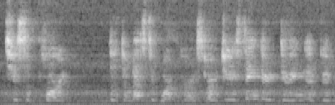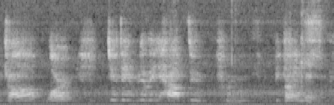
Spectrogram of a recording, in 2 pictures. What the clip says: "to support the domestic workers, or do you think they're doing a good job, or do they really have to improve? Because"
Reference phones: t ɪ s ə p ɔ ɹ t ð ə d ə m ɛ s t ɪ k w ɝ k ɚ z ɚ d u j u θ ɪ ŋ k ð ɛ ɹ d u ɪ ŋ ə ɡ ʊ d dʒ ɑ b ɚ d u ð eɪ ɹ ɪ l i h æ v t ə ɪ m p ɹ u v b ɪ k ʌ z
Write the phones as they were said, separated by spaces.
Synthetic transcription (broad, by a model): t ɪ s ə p ɔ ɹ t ð ə d ə m ɛ s t ɪ k w ɝ k ɚ z ɚ d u j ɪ θ ɪ ŋ k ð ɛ ɹ d u ɪ ŋ ə ɡ ʊ d dʒ ɑ b ɚ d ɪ ð eɪ ɹ ɪ l i h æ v t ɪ p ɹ u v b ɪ k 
